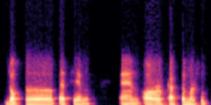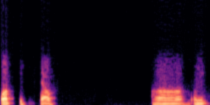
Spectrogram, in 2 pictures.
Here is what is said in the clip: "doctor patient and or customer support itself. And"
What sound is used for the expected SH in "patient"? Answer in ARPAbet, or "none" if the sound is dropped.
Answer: S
